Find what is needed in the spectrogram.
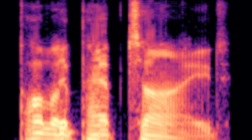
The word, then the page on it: polypeptide: British English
